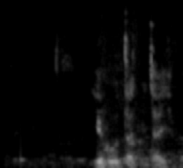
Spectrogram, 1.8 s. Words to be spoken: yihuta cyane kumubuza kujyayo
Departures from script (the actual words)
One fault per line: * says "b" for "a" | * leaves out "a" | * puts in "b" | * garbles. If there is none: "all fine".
* leaves out "cyane kumubuza"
